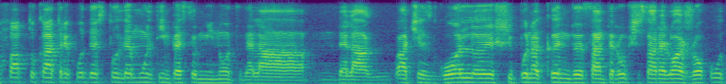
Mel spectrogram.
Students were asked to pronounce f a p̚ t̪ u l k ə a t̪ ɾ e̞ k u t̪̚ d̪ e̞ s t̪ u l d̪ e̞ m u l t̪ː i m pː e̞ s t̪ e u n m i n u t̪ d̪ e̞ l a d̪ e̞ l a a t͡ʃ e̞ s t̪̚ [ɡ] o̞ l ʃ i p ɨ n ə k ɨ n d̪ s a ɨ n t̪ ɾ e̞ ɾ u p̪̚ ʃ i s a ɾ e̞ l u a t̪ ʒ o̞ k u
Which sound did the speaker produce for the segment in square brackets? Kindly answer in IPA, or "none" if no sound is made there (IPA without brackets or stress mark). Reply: ɡ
